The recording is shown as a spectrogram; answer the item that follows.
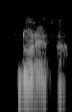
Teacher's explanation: Nosotros la pronunciamos como S por el llamado ceseo.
